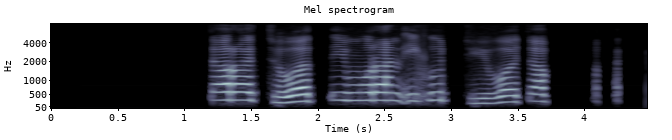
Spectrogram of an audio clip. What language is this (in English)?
Javanese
